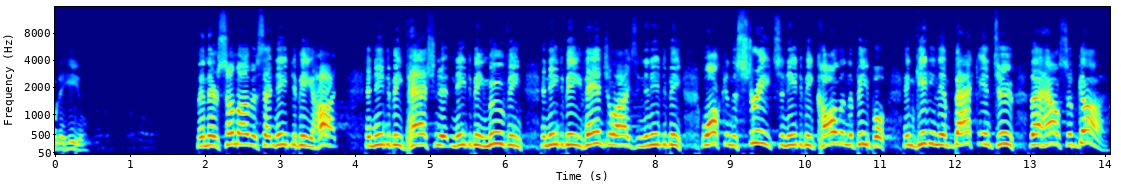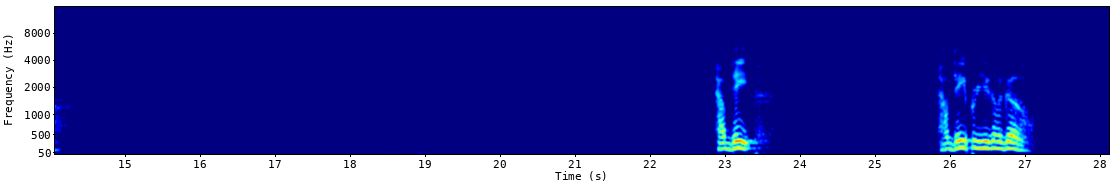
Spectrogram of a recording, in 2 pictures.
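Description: A middle-aged man speaks with animation through a microphone in a large echoing room.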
